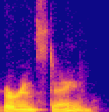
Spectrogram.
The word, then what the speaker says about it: Berenstain: It's spelled Stain, S-T-A-I-N. That's how it always was spelled growing up. I've always said Berenstain.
